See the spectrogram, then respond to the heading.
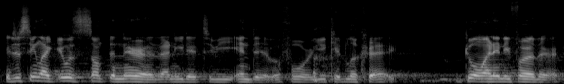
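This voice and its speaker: A man's voice: medium pitch, fairly even intonation, normal speed. A man in his late twenties, a dating show contestant, blunt but easygoing with many fillers. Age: 20s. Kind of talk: casual chat. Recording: echoey hall.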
